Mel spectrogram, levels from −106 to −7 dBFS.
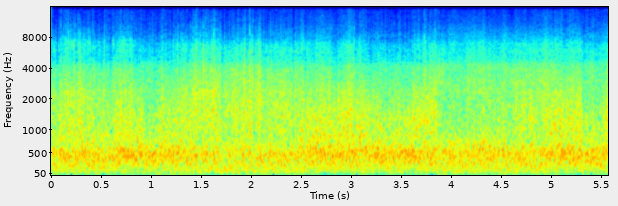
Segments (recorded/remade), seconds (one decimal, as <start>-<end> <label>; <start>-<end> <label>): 0.0-2.3 recorded; 2.3-3.0 remade; 3.0-3.8 recorded; 3.8-5.0 remade; 5.0-5.6 recorded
